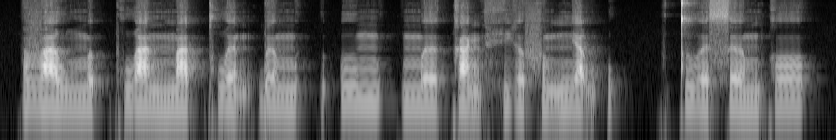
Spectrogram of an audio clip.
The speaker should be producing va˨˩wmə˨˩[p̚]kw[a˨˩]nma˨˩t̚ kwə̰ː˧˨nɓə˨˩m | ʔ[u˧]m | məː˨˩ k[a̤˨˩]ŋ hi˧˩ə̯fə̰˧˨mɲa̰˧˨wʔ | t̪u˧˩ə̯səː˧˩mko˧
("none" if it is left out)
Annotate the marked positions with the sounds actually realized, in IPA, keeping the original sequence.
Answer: p̚, a˧˩, u˧, a̰˧˨

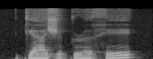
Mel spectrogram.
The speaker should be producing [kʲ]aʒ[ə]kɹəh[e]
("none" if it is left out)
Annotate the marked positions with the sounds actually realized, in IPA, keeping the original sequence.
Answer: kʲ, ə, e

